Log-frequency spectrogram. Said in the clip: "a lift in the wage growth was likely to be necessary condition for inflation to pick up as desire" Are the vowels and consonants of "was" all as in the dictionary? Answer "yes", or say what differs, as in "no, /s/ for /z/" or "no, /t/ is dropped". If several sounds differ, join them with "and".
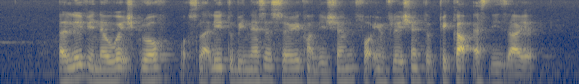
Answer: no, /s/ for /z/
